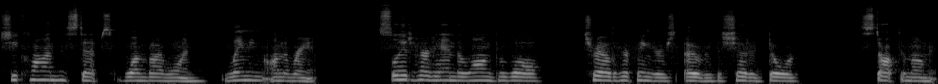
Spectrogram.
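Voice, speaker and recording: A soft-spoken woman with an American accent, fairly low in pitch, with fairly even intonation, a moderate pace and long, frequent pauses. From southern United States. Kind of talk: audiobook reading, relaxing. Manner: soft-spoken, calm.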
